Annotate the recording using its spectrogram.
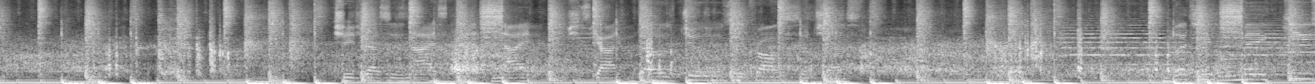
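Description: An indie-pop song with singing and a steady beat, mixed over a skateboard's wheels rolling on concrete and the clacks of the board during tricks.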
